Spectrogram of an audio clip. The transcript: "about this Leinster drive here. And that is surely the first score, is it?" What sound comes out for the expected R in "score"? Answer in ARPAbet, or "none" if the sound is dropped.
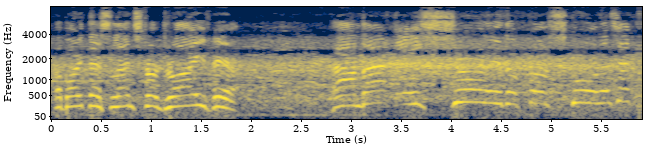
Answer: L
